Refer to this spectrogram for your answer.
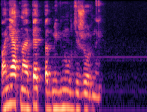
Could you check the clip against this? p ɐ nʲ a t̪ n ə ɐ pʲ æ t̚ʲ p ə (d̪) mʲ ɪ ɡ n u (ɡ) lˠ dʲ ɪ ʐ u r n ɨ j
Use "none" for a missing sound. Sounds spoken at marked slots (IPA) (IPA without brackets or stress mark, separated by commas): d̪, none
